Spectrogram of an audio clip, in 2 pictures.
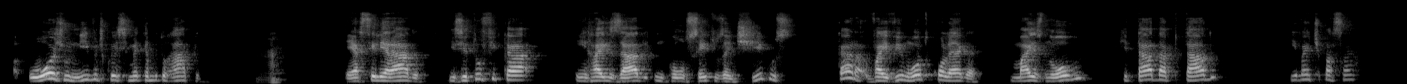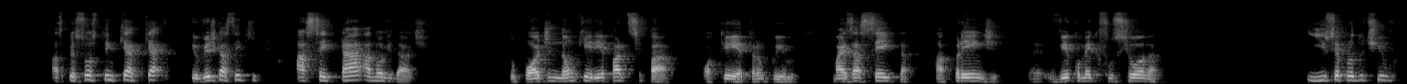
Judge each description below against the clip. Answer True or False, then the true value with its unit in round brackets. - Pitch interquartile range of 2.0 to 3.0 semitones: False (4.9 semitones)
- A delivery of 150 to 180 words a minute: False (140 wpm)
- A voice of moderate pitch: True (180 Hz)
